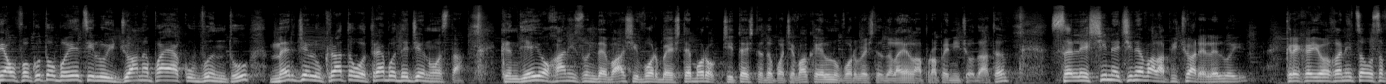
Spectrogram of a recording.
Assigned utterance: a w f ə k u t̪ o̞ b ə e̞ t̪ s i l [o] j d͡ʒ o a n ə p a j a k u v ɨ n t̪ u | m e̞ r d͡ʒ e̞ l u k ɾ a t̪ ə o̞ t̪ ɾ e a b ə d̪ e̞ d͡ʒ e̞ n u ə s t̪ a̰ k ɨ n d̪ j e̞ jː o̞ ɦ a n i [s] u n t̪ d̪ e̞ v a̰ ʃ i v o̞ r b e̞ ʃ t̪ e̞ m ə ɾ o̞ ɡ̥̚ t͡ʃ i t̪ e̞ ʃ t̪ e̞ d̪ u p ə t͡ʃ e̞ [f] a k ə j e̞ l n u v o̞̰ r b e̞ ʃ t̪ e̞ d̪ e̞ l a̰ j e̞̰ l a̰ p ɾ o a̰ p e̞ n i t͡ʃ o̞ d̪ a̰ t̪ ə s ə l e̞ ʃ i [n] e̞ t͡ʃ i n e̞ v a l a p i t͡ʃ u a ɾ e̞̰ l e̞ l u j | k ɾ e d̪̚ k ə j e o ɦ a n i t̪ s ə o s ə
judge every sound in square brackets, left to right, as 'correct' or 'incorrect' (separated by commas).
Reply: incorrect, correct, incorrect, correct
